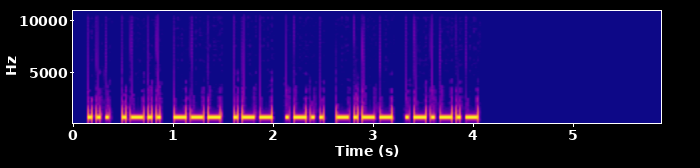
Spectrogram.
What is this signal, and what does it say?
Morse code, heard as a keyed tone, about 28 wpm, 700 Hz. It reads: SLOWLY.
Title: Sentences from Top 1100 Words 28wpm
